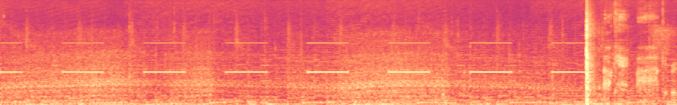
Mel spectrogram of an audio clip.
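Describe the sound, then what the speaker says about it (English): Truck reversing beeps in a driving video game, a steady evenly spaced series of tones sounding over a continuous engine rumble, with a sharp clunk near the end. "the reverse sound is horrid in my headphones"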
